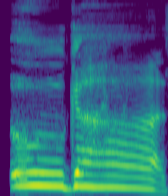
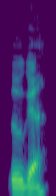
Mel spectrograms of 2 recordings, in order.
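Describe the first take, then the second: First: High, loud drawn-out yell; imitating someone yelling out a name; Courage. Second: Said in the usual way. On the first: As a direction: holler it like a long stretched battle cry. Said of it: "yelling out his name". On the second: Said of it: "that's how I hear it in my head".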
